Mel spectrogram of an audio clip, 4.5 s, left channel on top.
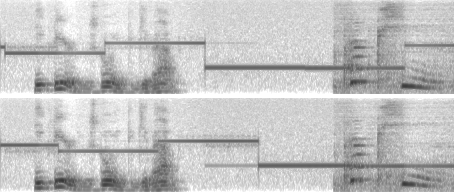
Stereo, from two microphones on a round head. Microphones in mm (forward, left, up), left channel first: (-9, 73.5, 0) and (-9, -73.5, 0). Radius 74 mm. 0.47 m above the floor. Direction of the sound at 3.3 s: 50° left (ahead or behind).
